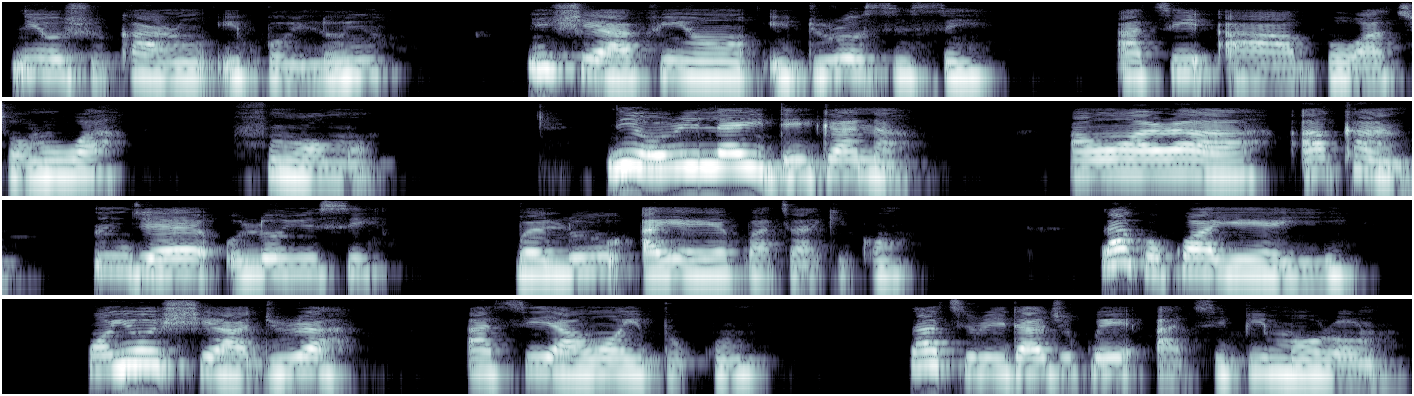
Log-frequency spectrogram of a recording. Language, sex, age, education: Yoruba, female, 30-45, tertiary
